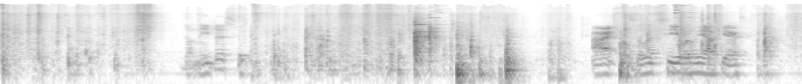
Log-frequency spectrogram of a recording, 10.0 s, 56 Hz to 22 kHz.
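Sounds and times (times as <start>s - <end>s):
cardboard flaps rustling and scraping: 3.1s - 5.2s.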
